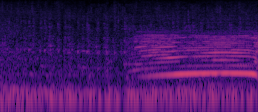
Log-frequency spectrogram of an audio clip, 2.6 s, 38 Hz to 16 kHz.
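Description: A cow in the Euro Truck Simulator 2 video game gives one long, loud, drawn-out moo in the second half, over a steady low rumble of background noise.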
